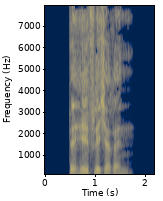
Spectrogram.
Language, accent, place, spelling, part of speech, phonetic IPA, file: German, Germany, Berlin, behilflicheren, adjective, [bəˈhɪlflɪçəʁən], De-behilflicheren.ogg
- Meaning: inflection of behilflich: 1. strong genitive masculine/neuter singular comparative degree 2. weak/mixed genitive/dative all-gender singular comparative degree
